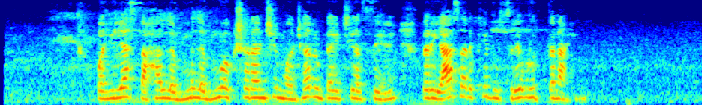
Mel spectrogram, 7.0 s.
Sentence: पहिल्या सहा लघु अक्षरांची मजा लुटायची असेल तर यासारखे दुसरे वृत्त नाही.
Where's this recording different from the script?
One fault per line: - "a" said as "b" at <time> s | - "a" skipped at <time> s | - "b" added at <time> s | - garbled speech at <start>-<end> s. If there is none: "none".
- "लघु" added at 1.9 s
